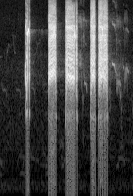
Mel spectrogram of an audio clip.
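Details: A black francolin gives its harsh, scratchy call: one brief note followed by four broad, rasping bursts about a third of a second each, ending in faint trailing chirps.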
